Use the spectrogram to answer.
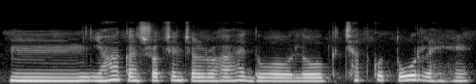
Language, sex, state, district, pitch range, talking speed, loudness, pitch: Hindi, male, Arunachal Pradesh, Lower Dibang Valley, 165-185 Hz, 150 wpm, -15 LUFS, 170 Hz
